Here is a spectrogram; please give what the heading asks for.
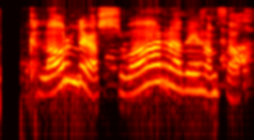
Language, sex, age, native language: Icelandic, female, 18-19, Icelandic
